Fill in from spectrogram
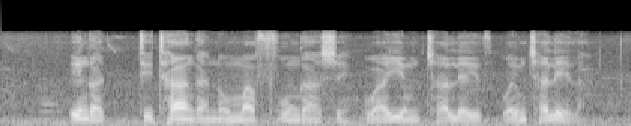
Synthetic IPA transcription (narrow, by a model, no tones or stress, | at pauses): ɛŋɡa | tʰɛtʰaŋɡʱanɔmafuŋɡaʃɛ | w | wajem̩t͡ʃʰalɛːla̰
